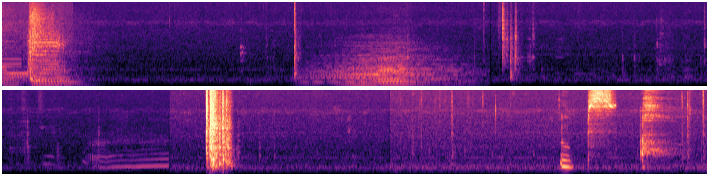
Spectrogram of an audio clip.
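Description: Music fades out near the start and a short musical swell follows. Then, about nine seconds in, comes a single loud thud, heard as something falling on the floor.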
